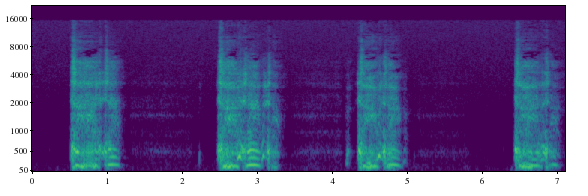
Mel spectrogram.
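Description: Four harsh, rough coughs spaced about two seconds apart, each a short throaty burst with a quiet room between them.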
